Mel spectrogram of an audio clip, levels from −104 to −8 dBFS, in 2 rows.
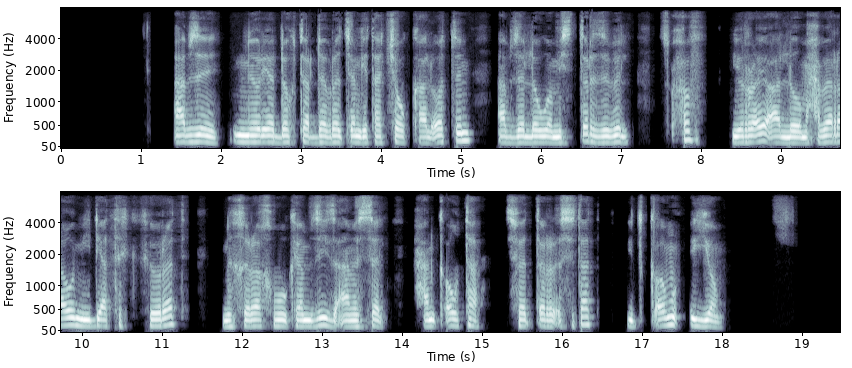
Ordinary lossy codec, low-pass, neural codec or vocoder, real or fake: AAC, 32 kbps; 7.2 kHz; none; real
